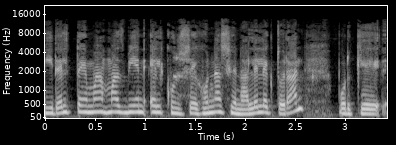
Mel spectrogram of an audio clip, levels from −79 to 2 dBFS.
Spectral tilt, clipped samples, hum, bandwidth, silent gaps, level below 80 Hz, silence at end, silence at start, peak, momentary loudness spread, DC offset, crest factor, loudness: -5 dB/octave; under 0.1%; none; 13.5 kHz; none; -52 dBFS; 0 s; 0 s; -4 dBFS; 4 LU; under 0.1%; 12 dB; -17 LUFS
